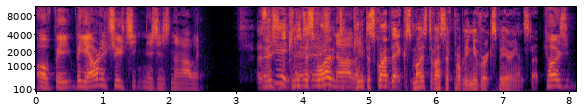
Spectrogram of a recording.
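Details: Adult man speaking; normal speech.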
